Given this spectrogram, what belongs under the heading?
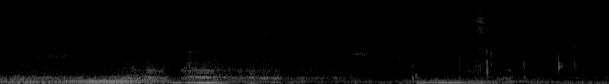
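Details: A mother asleep in a chair in a small, quiet room gives two low, droning, rattling breaths on inhalation with quieter pauses between them: snoring.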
